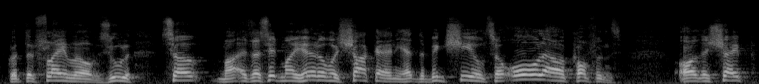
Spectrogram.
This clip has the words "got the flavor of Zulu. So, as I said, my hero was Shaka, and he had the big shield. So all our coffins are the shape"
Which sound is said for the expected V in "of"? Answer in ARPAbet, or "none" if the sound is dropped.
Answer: V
